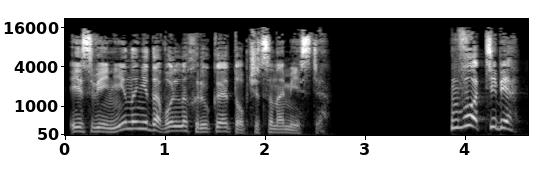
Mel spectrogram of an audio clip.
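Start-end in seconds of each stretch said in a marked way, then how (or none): 3.9-4.5 shrill squeal. A narrator's reading. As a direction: gloat as you strike. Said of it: "звонкий визг".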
